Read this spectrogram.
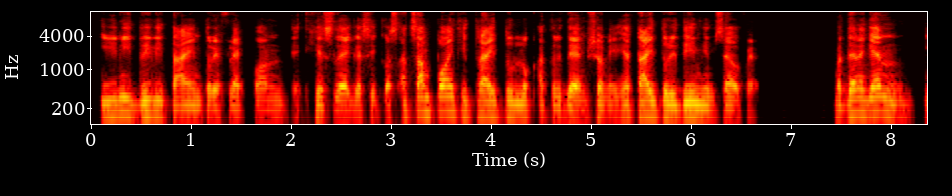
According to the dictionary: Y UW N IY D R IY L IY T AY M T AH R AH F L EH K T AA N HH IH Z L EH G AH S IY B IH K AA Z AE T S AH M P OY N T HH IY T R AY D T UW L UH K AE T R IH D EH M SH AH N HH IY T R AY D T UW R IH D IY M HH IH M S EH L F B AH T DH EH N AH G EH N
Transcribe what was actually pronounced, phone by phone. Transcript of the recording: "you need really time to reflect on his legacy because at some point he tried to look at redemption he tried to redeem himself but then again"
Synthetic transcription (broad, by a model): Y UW N IY D R IY L IY T AY M T AH R AH F L EH K T AA N HH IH S L EH G AH S IY K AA S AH T S AH M P OY N T HH IY T R AY D T UW L UH K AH T R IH D EH M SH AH N HH IY T R AY D T UW R IH D IY M HH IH M S EH L F B AH T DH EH N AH G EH N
